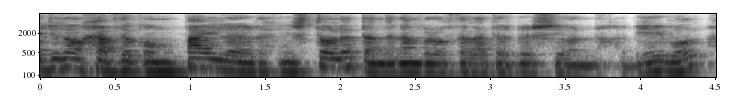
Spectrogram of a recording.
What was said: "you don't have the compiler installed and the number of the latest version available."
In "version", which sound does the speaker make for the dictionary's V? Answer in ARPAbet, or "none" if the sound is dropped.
B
